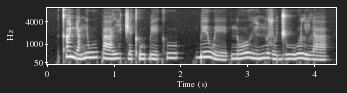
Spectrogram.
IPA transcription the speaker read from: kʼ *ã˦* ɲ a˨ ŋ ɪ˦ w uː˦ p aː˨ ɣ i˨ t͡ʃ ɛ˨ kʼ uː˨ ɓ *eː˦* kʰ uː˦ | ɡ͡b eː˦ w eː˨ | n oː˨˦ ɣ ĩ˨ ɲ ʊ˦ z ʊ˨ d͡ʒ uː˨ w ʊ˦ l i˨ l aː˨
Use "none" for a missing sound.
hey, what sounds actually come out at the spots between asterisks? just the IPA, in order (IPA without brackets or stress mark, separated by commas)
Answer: ã˦, eː˨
